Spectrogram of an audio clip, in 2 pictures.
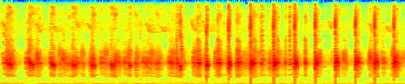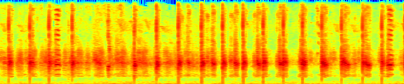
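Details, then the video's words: Paddy frogs near a village keep up a fast, clattering chorus of short croaks, closely spaced and overlapping, set against a steady low background hum. "suara kodok sawah"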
